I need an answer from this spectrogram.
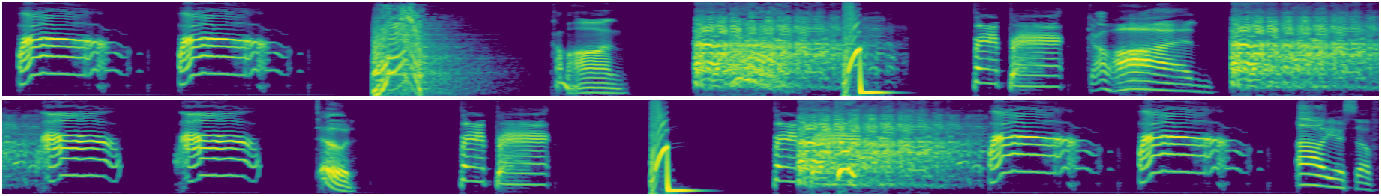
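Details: Cute cat meowing repeatedly, with drawn-out, wavering meows that rise and fall, arriving about every second, mixed with a person's voice encouraging it and laughing.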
